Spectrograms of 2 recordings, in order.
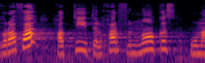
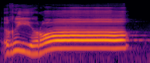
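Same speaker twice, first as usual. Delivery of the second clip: drawn-out, higher, louder word; stretched out slowly; 5 semitones higher, 9 dB louder, much slower than usual. Shown as a demonstration. Teacher models the word for first graders, drawn out slowly. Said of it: "كلمة".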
